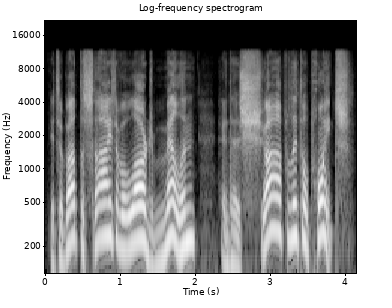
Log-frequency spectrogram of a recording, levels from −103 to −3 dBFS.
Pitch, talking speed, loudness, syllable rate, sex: 195 Hz, 190 wpm, -16 LUFS, 4.5 syllables/s, male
